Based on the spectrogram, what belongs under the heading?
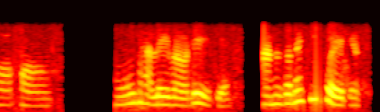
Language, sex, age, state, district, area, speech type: Assamese, female, 30-45, Assam, Golaghat, urban, conversation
